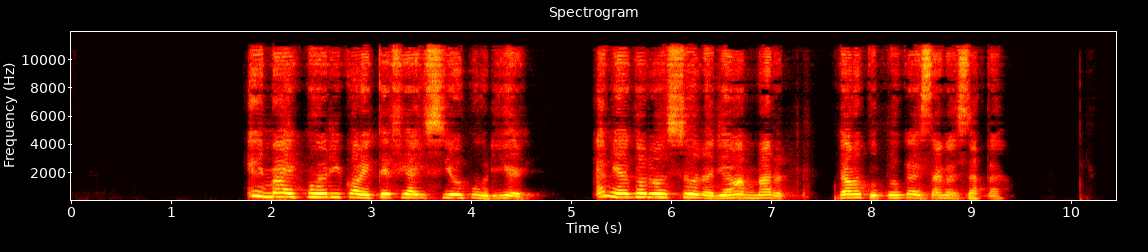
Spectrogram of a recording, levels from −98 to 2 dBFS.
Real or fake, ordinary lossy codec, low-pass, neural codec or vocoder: fake; AAC, 64 kbps; 10.8 kHz; codec, 44.1 kHz, 2.6 kbps, DAC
